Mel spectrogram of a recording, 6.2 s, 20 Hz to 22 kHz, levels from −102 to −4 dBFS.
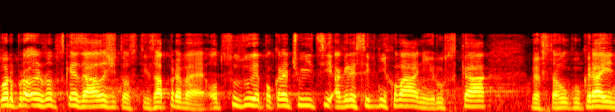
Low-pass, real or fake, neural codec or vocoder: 7.2 kHz; fake; codec, 16 kHz, 16 kbps, FreqCodec, smaller model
